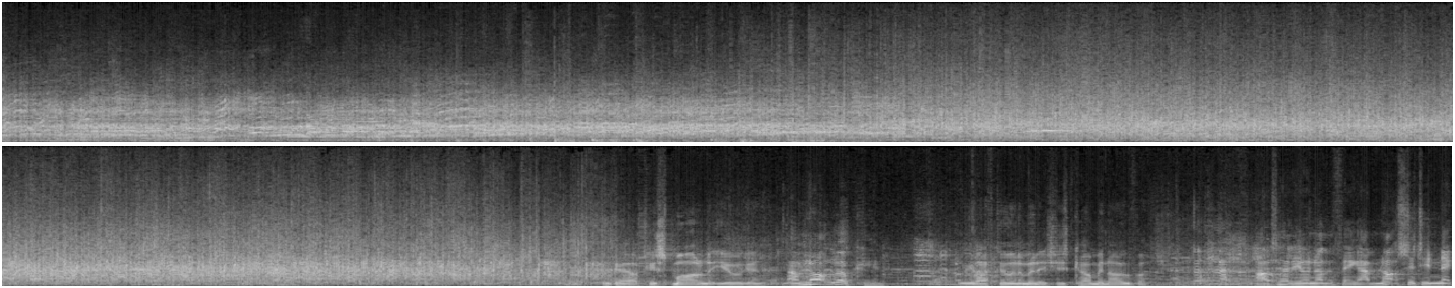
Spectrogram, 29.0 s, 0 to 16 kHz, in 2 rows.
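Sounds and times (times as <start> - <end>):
studio audience laughing: 0.0 - 7.2, 11.1 - 20.7, 26.0 - 27.2
audience clapping: 0.0 - 21.2.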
